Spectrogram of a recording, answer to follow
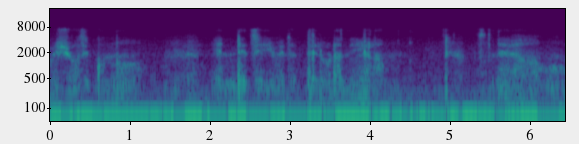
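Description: A person whispering in short, breathy phrases.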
